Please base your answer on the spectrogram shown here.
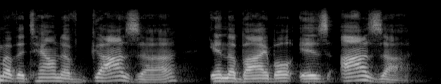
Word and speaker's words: Gaza: So that's why the city of Gaza is called Gaza and not Aza because it's spelled with an iing.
